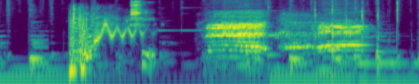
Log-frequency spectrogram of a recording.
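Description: Sheep bleating, in two calls: a wavering bleat about a second in and a longer one about three seconds in, over cheerful background music.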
